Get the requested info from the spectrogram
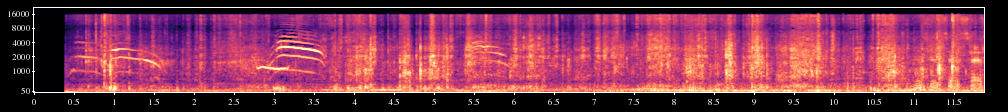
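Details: Siamese kittens in a box give a few thin, high meows that rise and fall, spaced a couple of seconds apart and fading later, over steady background hiss and a brief voice.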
